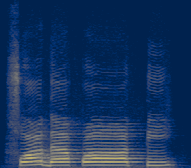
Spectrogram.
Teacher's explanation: تو یہ جو صدقاتی جو لفظ ہے اس میں پہلا حرف صاد موٹا ہے، دوسرا دال باریک ہے، تیسرا قاف موٹا ہے، چوتھا تا باریک ہے۔ تو اس کو اسی لہجے میں نکالیں گے، موٹا پھر باریک پھر موٹا پھر باریک۔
